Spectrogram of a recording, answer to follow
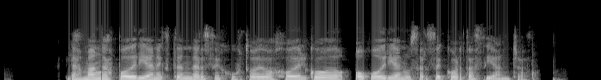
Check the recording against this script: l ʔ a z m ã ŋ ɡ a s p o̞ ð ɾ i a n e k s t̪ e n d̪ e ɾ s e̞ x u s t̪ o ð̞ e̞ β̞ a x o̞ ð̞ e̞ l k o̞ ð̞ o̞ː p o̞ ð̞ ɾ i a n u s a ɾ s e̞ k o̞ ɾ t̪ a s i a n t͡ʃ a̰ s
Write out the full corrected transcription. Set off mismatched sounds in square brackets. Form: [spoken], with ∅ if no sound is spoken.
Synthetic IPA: l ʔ a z m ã ŋ ɡ a s p o̞ ð ɾ i a n e k s t̪ e n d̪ e ɾ s e̞ x u s t̪ o ð̞ e̞ β̞ a x o̞ ð̞ e̞ l k o̞ ð̞ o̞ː p o̞ ð̞ ɾ i a n u s a ɾ s e̞ k o̞ ɾ t̪ a s i a n t͡ʃ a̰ s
